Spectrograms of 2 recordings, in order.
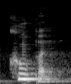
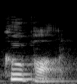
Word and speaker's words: coupon: A common incorrect pronunciation is coupon, but the second syllable should be pawn, so coupon.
